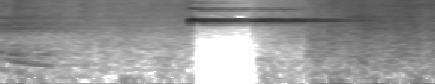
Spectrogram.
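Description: A single steady whistle blast, starting abruptly about a second in and held for just under a second, typical of a coach's signal to start or stop a drill.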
